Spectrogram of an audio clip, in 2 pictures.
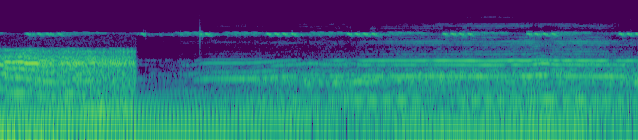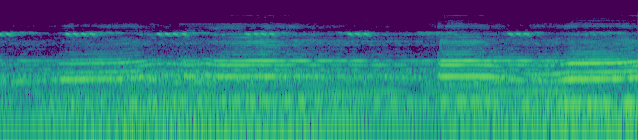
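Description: Crickets chirping in an even rhythm, roughly three chirps a second, under a slow, wordless melody of long held notes that bend in pitch. A voice cuts off abruptly just under a second in.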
